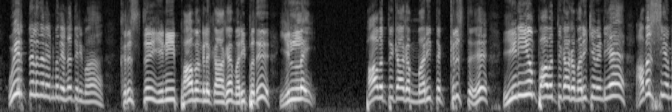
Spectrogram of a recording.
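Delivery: loud, emphatic proclamation; full-force preaching. Real, not acted. Preacher tells believers Christ need never die again, loud and forceful. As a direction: drive each phrase home at full voice.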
